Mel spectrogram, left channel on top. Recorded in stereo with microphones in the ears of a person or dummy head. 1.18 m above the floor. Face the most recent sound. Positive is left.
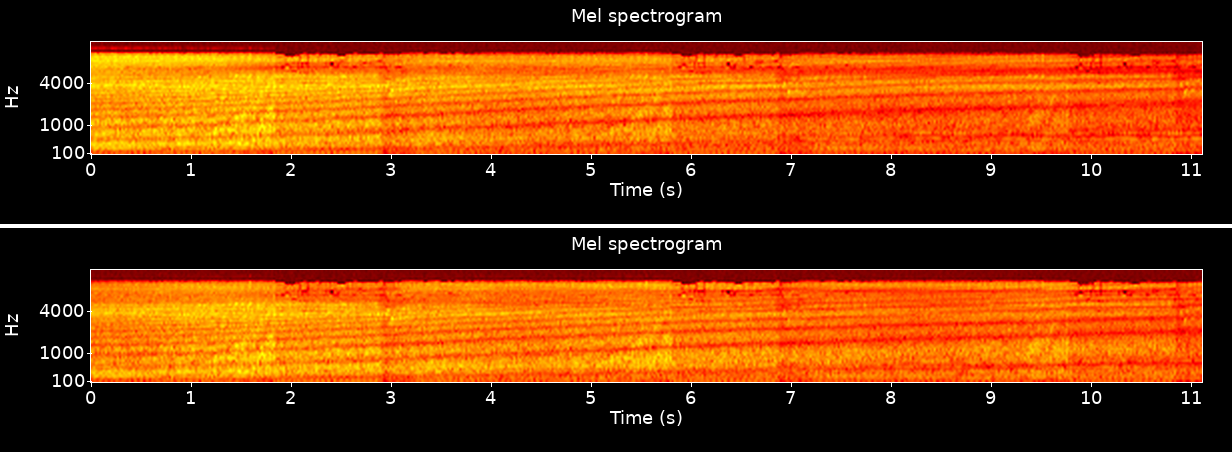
turn(degrees=-30)  # may be behind; listen again after turning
